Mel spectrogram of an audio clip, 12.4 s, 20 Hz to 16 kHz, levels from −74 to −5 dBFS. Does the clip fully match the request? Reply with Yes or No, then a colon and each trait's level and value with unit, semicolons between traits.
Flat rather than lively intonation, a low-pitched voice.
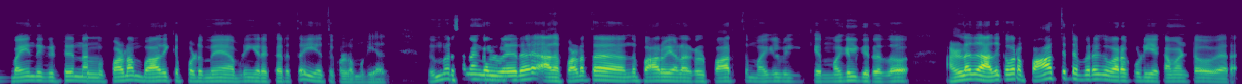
No: average, 3.5 semitones; low, 130 Hz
